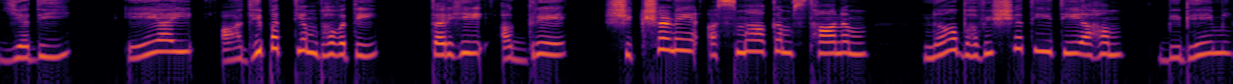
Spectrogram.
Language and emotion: Sanskrit, fearful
